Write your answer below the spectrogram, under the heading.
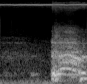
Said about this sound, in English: bad cough, or probably pneumonia. Bad cough.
